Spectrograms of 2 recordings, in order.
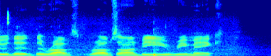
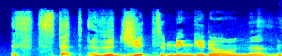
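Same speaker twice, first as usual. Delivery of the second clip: put-on Italian accent; 5 semitones higher, 16 dB louder than usual. Asked by another player for an italian impersonation, answer in an italian accent impression. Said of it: "will you do an Italian impersonation for us?".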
